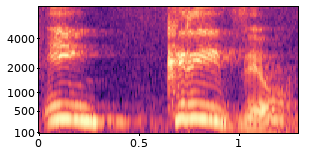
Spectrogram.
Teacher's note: Se for na penúltima sílaba, ela vai ser classificada como paroxítona. Então, na palavra incrível, né, nós pronunciamos aí com mais força, com mais intensidade o cri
